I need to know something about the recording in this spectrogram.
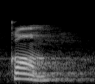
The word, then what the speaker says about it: comb: When B comes with M, like before B it is M, we will not pronounce B after M. We will just stop pronunciation till M. Lamb. Lamb means this is the lamb. Thumb, comb, bomb. B is silent in all of these words.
